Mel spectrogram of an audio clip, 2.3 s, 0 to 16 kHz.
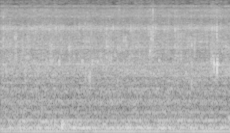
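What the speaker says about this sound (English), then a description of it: "Give that a rinse under the tap." Water runs from a tap over a car part from a 1968 Mercury Cougar custom build while it is rinsed after cleaning, a steady, even hiss and splash close by with no pauses.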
